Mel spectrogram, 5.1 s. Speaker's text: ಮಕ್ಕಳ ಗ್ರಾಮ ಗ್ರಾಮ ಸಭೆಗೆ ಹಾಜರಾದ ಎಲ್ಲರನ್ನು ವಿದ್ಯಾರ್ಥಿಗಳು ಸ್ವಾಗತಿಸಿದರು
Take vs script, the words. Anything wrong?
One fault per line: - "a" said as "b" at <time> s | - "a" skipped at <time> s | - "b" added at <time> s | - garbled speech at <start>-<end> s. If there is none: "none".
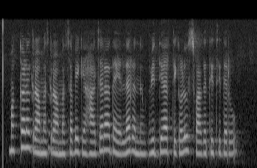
none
